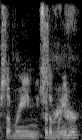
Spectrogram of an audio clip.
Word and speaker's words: submariner: You're a submariner?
